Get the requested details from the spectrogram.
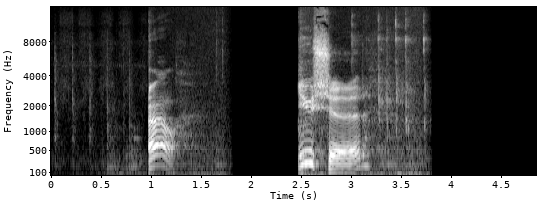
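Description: A young man speaks animatedly into a close microphone.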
